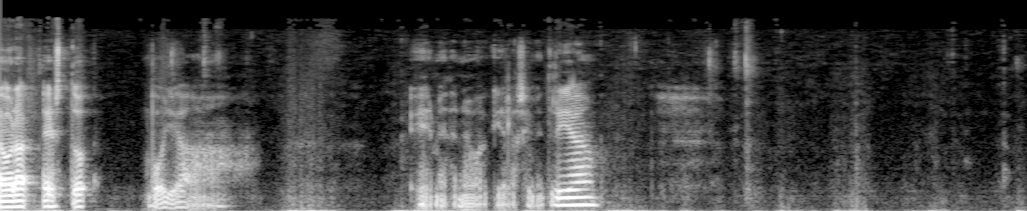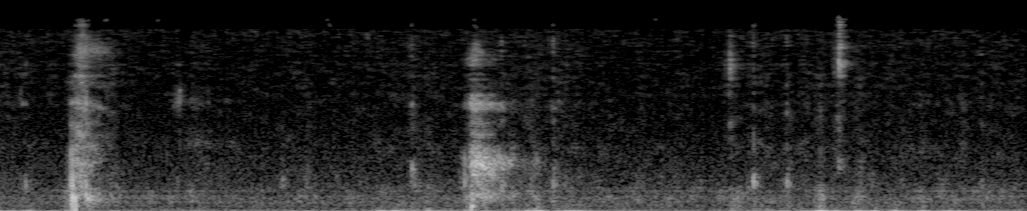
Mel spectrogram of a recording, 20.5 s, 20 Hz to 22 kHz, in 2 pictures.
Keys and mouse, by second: 1.1 Tab, 1.1 b, 1.9-7.5 shift+middle drag, 8.7-20.5 drag, 10.1 f, 10.2 ctrl+middle click.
